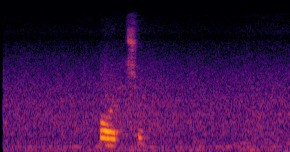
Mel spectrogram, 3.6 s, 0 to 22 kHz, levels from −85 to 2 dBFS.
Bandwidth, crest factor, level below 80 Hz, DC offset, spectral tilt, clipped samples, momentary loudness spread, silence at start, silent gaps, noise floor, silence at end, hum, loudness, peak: 15.5 kHz; 20 dB; -54 dBFS; under 0.1%; -4.5 dB/octave; under 0.1%; 24 LU; 0.05 s; none; -45 dBFS; 0 s; none; -24 LUFS; -8 dBFS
